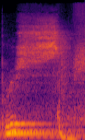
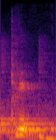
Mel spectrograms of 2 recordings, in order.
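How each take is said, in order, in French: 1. Le S final se prononce. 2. Le S final est muet. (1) "on va prononcer le S" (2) "on ne prononce pas le S comme plus"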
